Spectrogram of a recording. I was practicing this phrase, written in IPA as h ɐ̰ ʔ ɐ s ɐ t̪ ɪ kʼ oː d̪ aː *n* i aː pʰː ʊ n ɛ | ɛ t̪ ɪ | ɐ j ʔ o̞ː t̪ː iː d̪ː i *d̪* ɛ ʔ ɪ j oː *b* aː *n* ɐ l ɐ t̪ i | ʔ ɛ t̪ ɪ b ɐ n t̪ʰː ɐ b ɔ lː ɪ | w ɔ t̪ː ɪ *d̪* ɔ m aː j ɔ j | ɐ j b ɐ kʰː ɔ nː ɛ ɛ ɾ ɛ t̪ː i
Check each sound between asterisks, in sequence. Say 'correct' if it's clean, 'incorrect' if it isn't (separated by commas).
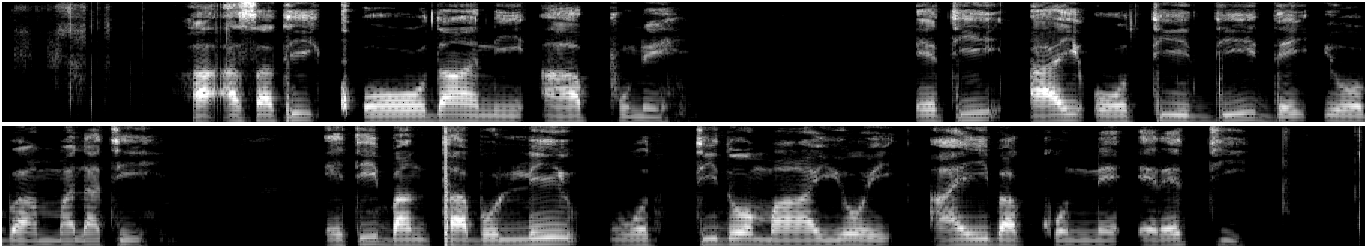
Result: correct, correct, correct, incorrect, correct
